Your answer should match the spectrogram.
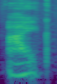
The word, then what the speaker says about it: Eik: the name of Eik, which is pronounced Ike, and it's Dutch for oak.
